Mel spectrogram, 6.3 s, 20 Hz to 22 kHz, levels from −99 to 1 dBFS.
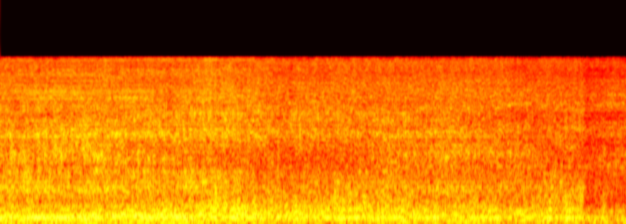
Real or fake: fake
